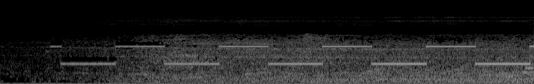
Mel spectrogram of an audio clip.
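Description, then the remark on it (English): Warbling all-clear sirens steadily alternate between a lower and a higher electronic tone over a low, continuous rumble, with no one speaking. “Warbling sirens signaled an all-clear as C-3PO hurried past the open-air launch pads of Ord Mantell's primary spaceport.”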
